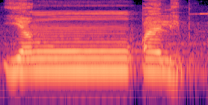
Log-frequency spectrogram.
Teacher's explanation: இது என்ன இஹ்ஃபாவுடைய சட்டம். நூனை பாதியாக மறைச்சி இந்த இடத்துல குன்னா செஞ்சு ஓதுவீங்க.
